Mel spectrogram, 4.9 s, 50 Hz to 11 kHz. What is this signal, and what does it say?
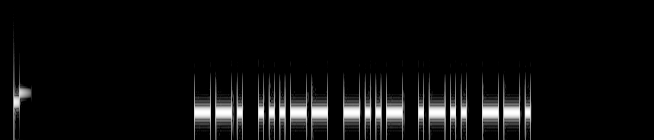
Morse code, heard as a keyed tone, about 30 wpm, 700 Hz. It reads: G3XLG
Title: Call Signs - 30wpm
